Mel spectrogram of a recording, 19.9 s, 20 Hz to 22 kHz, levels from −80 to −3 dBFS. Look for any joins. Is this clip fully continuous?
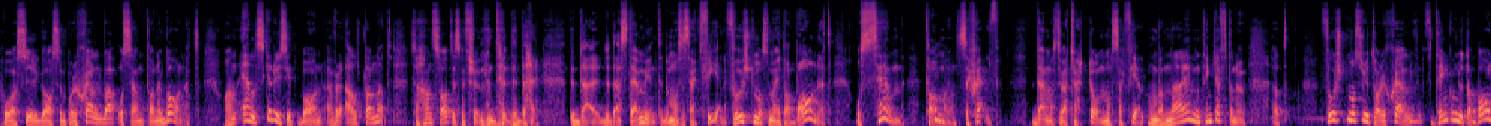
yes; 0 cuts

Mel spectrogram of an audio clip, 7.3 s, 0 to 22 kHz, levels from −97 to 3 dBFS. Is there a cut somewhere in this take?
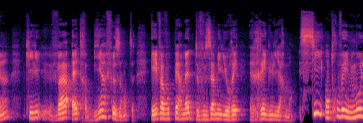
no; 0 cuts

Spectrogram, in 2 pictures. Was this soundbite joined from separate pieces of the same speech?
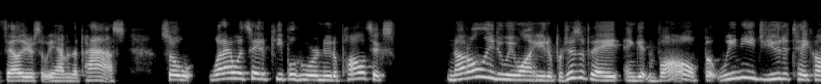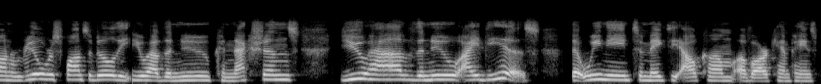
yes; 1 cut; at 9.5 s

